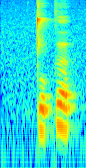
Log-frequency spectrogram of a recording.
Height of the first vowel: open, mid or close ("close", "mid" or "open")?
close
